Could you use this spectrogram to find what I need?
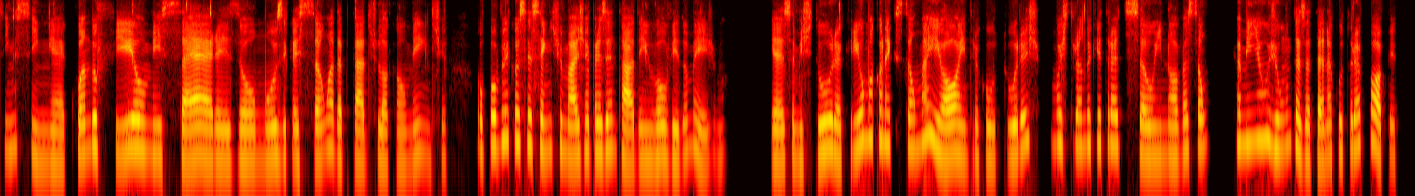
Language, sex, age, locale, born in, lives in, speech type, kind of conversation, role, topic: Portuguese, female, 20-24, pt-BR, Brazil, Italy, read, expert-assistant, expert, E se, de repente, todas as pessoas do mundo passassem a falar apenas uma língua universal? Como isso mudaria a cultura, a identidade e as relações entre os povos?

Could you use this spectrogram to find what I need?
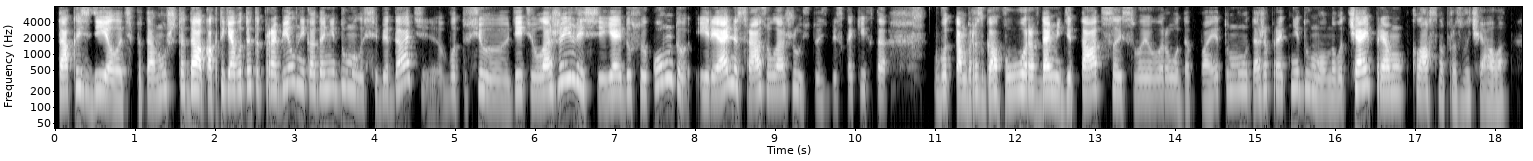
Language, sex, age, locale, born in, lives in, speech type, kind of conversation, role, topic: Russian, female, 40-44, ru-RU, Russia, United States, conversation, advice, user, Как справиться с тревогой и бессонницей перед важным событием?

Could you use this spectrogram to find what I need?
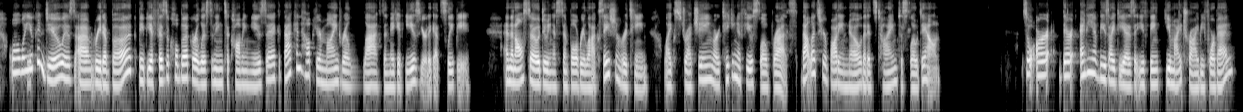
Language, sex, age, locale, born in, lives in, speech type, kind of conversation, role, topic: English, female, 35-39, en-US, United States, United States, read, expert-assistant, expert, How does sleep affect our health and well-being?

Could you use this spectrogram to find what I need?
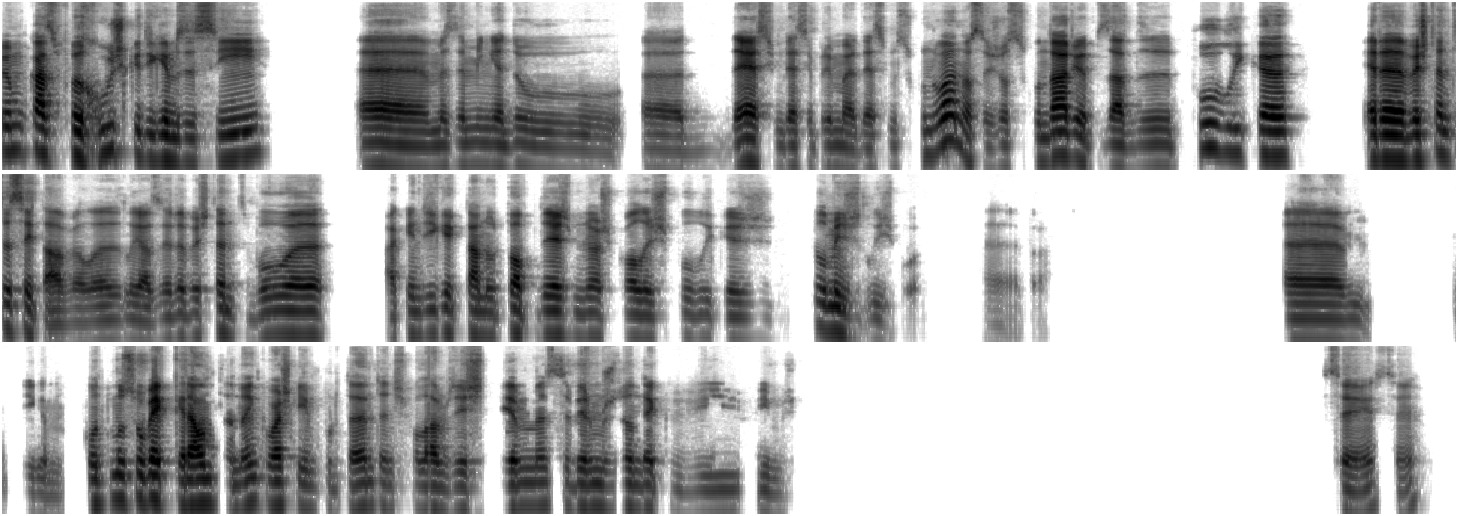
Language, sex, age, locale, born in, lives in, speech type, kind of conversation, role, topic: Portuguese, male, 20-24, pt-PT, Portugal, Portugal, conversation, unstructured, none, Que mudanças você gostaria de ver na política educacional?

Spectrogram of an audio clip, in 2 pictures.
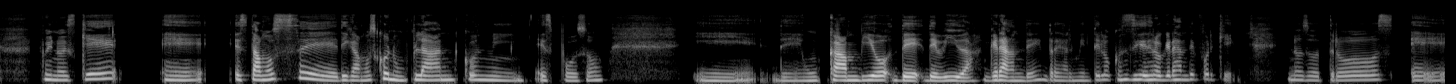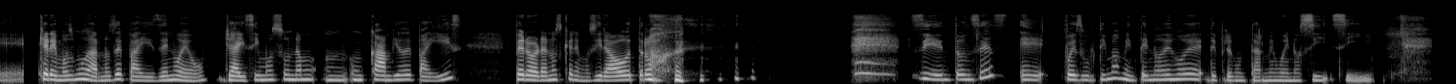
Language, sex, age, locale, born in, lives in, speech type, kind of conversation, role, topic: Spanish, female, 45-49, es-CO, Colombia, Italy, conversation, advice, user, ¿Es ahora un buen momento para hacer un cambio importante en mi vida?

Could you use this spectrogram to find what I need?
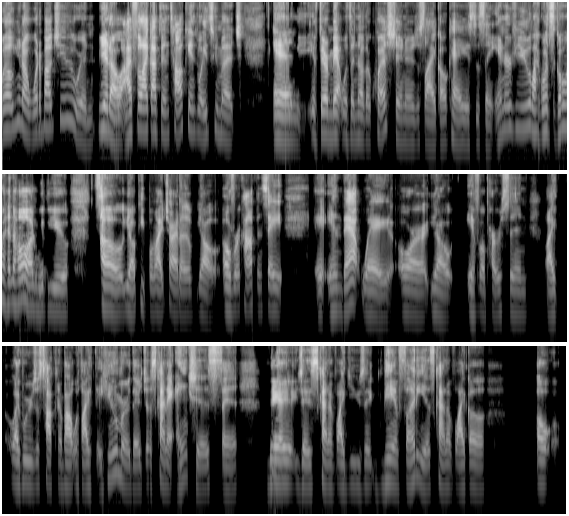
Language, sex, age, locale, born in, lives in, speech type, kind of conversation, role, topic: English, female, 50-54, en-US, United States, United States, conversation, podcast, guest, What qualities help someone become a more approachable conversationalist?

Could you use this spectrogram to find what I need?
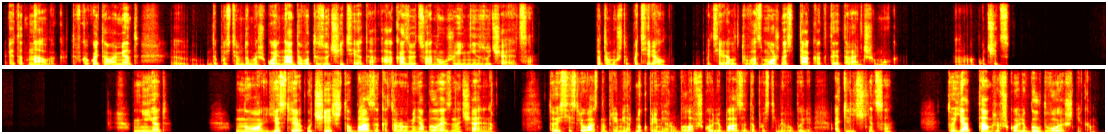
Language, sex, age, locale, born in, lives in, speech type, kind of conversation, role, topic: Russian, male, 45-49, ru-RU, Ukraine, United States, conversation, unstructured, none, Что для вас важнее в работе — деньги или удовольствие?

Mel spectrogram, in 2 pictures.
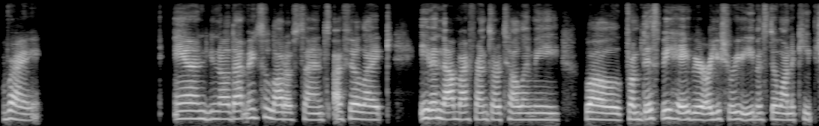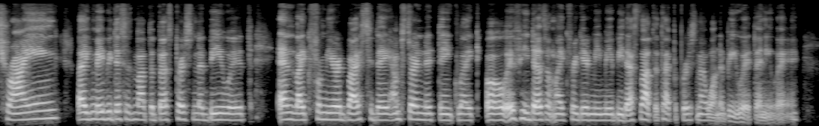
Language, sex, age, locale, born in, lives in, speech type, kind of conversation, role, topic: English, female, 20-24, en-US, United States, United States, conversation, advice, user, How can I apologize and rebuild trust after breaking a promise to someone I care about?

